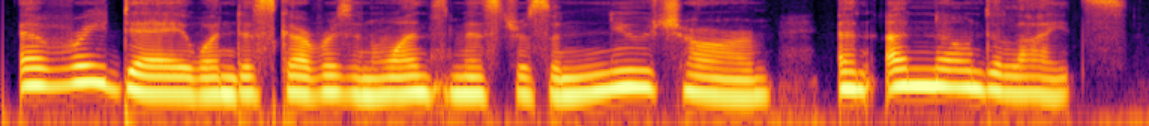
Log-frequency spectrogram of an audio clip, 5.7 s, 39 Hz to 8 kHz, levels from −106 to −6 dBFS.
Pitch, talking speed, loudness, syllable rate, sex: 175 Hz, 135 wpm, -15 LUFS, 4.3 syllables/s, female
